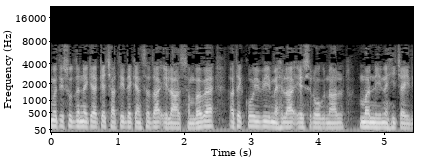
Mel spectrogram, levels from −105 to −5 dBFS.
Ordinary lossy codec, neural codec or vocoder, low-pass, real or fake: none; none; 7.2 kHz; real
